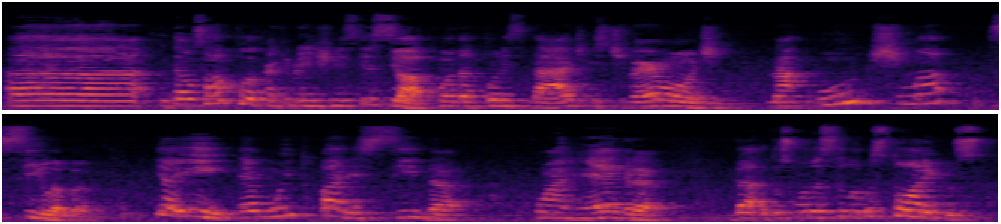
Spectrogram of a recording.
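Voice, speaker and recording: A woman teaching a grammar class for an exam, who asks the class questions and answers them herself in a lively way. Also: medium pitch, slight background noise. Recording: echoey room, voice from far off.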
